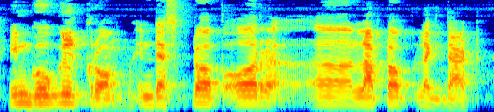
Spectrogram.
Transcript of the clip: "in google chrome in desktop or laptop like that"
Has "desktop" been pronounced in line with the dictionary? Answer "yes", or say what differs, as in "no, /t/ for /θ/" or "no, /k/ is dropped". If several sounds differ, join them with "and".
yes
